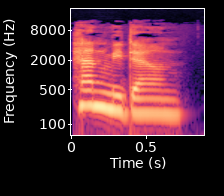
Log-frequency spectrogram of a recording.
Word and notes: hand me down: American English

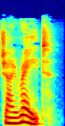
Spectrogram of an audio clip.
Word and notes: gyrate: British English

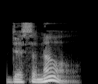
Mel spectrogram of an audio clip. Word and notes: disannul: British English

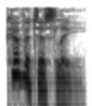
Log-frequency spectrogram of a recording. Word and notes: covetously: British English

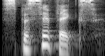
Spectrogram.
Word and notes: specifics: American English

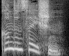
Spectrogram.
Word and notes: condensation: British English

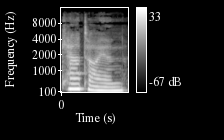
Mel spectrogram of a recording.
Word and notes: cation: American English

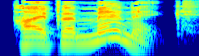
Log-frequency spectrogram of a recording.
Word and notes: hypomanic: British English

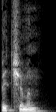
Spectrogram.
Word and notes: bitumen: British English

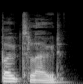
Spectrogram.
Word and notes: boatload: British English

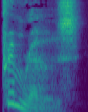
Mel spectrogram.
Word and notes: primrose: British English

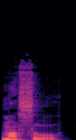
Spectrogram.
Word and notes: mussel: British English

